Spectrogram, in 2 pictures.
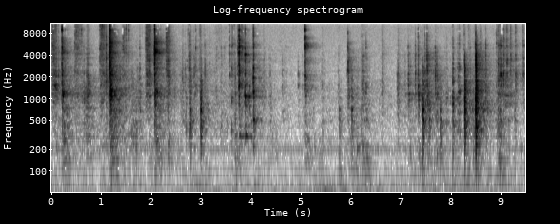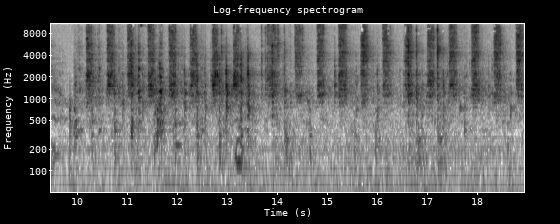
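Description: Ratchet wrench clicking as a long 14 mm bolt is wound out, irregular at first, then a fast, even run of clicks.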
